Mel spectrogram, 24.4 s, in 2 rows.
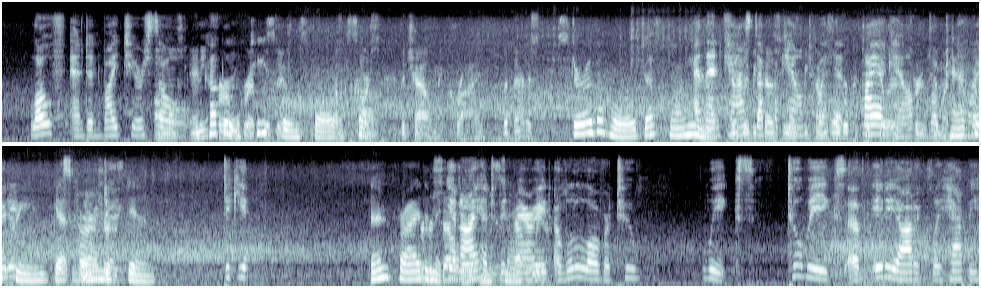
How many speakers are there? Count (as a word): three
